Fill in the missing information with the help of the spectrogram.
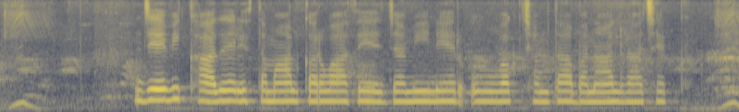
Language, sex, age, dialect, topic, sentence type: Magahi, female, 18-24, Northeastern/Surjapuri, agriculture, statement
